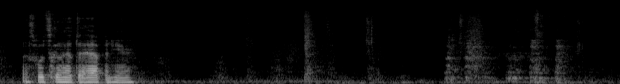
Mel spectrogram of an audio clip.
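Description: A cloth rubs against metal.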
